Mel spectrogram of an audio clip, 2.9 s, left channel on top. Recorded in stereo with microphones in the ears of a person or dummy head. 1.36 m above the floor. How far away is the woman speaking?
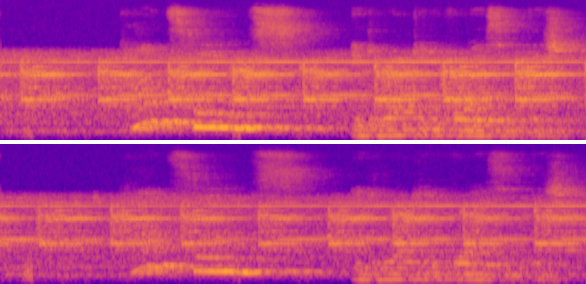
About 1.8 m.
